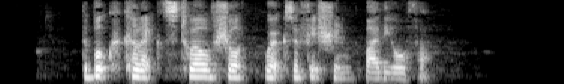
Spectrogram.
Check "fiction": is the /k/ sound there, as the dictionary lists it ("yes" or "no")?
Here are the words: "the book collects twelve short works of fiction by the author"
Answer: no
